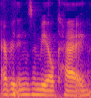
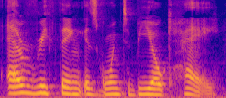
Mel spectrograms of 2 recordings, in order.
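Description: First: It is said quickly, without feeling. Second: It is said slowly, with feeling.

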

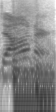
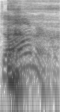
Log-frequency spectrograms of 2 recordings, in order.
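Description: First: The pitch stays flat at the end. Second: The pitch moves strongly at the end. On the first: The speaker calls it right. "you did better than John and I" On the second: The speaker calls it wrong. "Actually, I put too much on there"

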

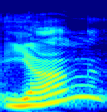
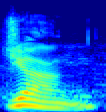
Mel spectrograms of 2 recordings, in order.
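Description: First: The name gets a non-English pronunciation. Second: The name gets a plain English pronunciation.

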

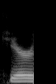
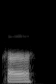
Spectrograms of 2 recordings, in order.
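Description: First: The vowel sounds like the one in 'beer'. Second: The vowel sounds like the one in 'her'. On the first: The speaker doesn't know the name. The speaker calls it wrong. "have you ever gotten Kier instead of Kerr?" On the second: The speaker knows the name. The speaker calls it right. "I still called you Kerr"

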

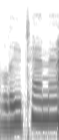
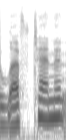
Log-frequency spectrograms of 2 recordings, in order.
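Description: First: The word is pronounced a non-British way. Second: The word is pronounced the British way. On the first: "instead of lieutenant" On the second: "in England they say lieutenant"

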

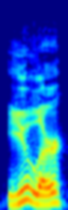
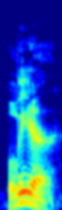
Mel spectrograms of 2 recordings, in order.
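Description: First: The middle is said 'nuke-yuh-ler', with an extra syllable. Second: The middle is said 'nuke-lear', without an extra syllable. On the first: The speaker calls it wrong. "Not nuke-uler" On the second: The speaker calls it right.

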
